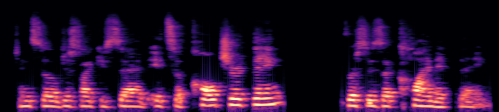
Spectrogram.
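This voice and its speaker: A woman with an American accent, very deep and low in pitch, dark and mellow, somewhat breathy, at a fairly slow pace with fairly even intonation. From United States. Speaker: podcast host. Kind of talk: podcast interview.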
